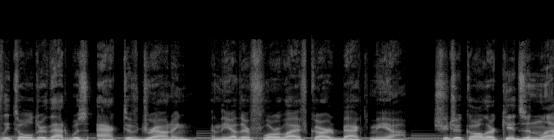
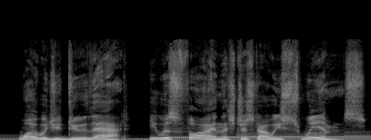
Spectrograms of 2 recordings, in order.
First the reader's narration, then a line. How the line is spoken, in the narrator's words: yelling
